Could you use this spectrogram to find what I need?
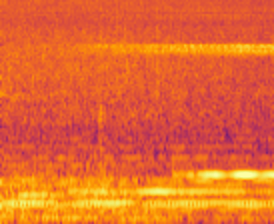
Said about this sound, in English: For a brief moment at twilight, the forest seems of human scale. Somehow manageable. But then comes night, and perhaps a downpour.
